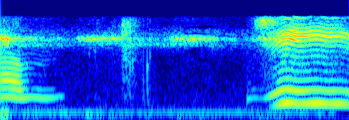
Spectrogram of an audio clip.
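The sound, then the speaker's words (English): Crickets chirping in a steady, high-pitched trill with soft pulsing, fairly clear and sustained, with brief tonal fragments at the start and end. “here we have the crickets, right?”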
